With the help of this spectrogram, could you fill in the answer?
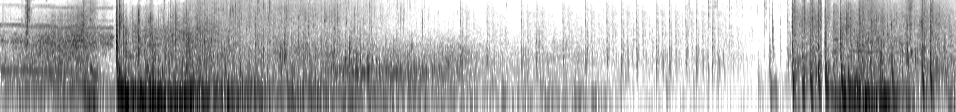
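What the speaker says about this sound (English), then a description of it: "Enemy bomb incoming." A bomb explosion in Call of Duty WWII hits with a sudden loud close blast, followed by rolling rumble and scattered gunfire, then another heavy burst of explosions near the end.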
